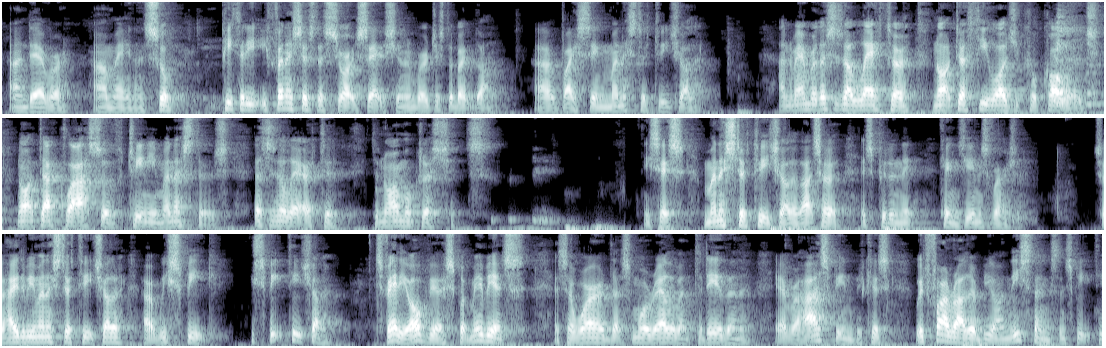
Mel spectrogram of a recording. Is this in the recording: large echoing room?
yes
